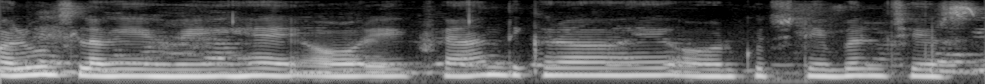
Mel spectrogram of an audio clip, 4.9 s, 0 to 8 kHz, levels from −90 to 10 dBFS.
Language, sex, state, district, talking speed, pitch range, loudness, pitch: Hindi, female, Haryana, Charkhi Dadri, 135 wpm, 195-215 Hz, -12 LUFS, 200 Hz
